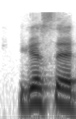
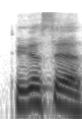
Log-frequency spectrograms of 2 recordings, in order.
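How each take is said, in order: The two takes are said the same way.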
